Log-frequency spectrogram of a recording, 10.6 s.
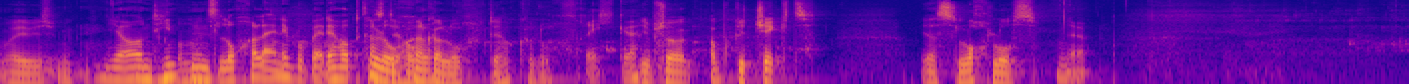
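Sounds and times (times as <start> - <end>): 
speech: 0.1 - 6.2, 6.9 - 8.3
drink being poured into a glass: 2.6 - 6.2, 9.4 - 10.5.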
